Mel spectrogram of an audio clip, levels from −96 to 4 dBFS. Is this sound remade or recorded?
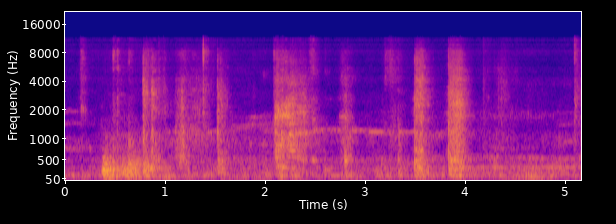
remade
